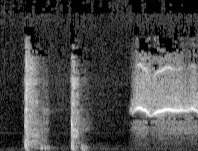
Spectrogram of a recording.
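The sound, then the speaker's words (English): Two short, sharp coughs in quick succession, followed by a sustained human whistle held on a steady high pitch for about a second. Fairly loud, with no talking. “Look, I'll cough twice, like this. And you whistle back.”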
